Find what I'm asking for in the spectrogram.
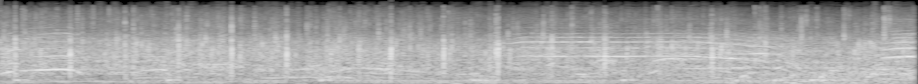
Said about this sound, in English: how about a big round of applause for Akasha, folks?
